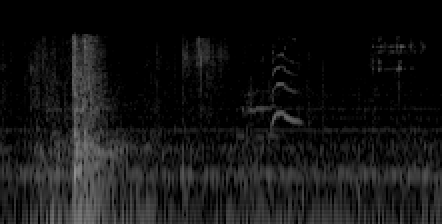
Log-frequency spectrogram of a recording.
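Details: Kittens: a sharp knock early on, then one clear, falling mew that slides downward, followed by faint high chirps amid a low background hum.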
